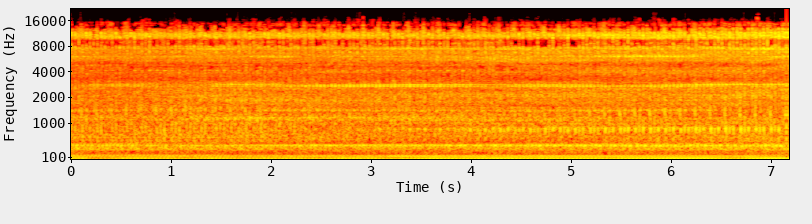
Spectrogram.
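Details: Audi TTS 8J right after starting: steady idle with a fairly regular light rattle, about three a second, over the engine hum; cause not yet pinned down.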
